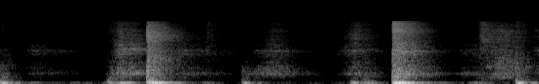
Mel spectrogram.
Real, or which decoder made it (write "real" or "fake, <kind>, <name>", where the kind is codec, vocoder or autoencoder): real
